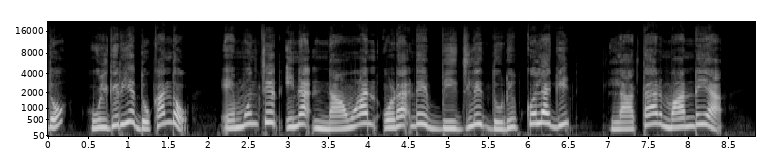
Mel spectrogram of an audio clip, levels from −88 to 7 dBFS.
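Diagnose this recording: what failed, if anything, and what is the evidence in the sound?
At 1.77 s, before "ᱛᱟᱨ ᱵᱮᱣᱦᱟᱨ", the speech abruptly slows to 0.73× pace at unchanged pitch, dragging to the end. This is a time-stretched section, likely from software repeating short pieces.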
